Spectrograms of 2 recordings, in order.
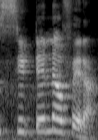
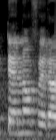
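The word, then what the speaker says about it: Ctenophora: तो फाइलम सिटेनोफेरा, सिटेनोफेरा, कोई कोई इसे सी साइलेंट बोल के टेनोफेरा भी पढ़ते हैं, तो तुम्हारे ऊपर है, जो पढ़ना है पढ़ो, स्पेलिंग करेक्ट लिखना एग्जाम में बस।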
